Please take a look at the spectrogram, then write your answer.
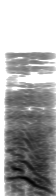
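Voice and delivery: a high loud strained grunt; protesting grunt. A narrator's reading. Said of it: "Kyle protested".

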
